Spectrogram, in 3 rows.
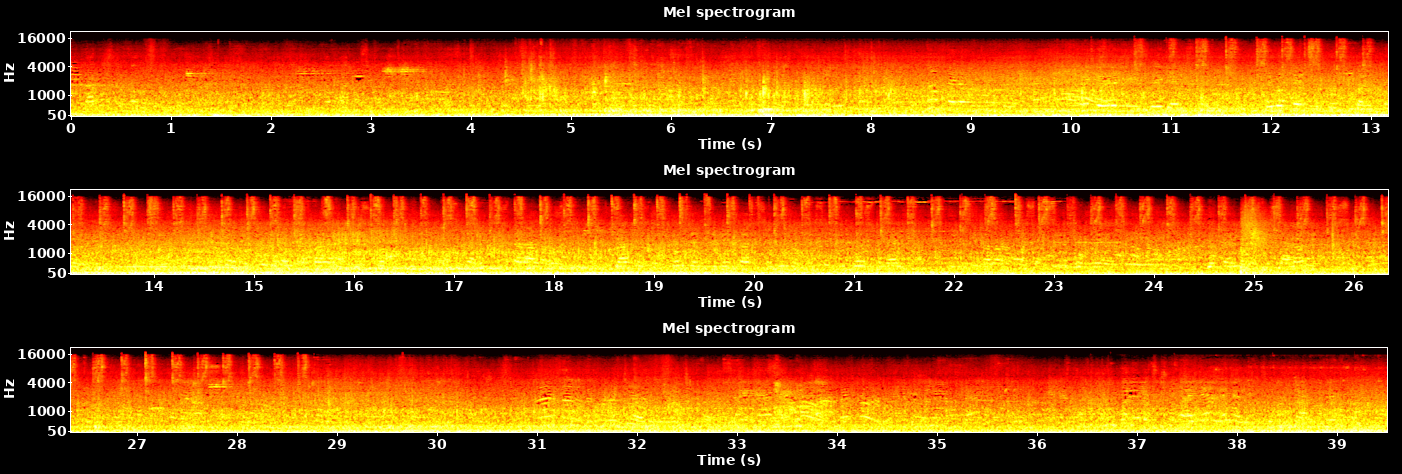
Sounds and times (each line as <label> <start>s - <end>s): traffic 0.0s - 39.5s
people activity 2.2s - 39.5s
knife sharpening 10.7s - 24.8s
knife sharpening 25.5s - 28.8s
